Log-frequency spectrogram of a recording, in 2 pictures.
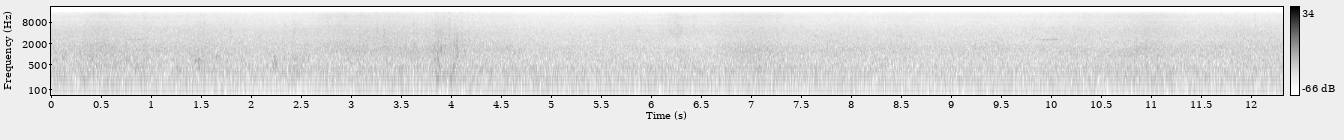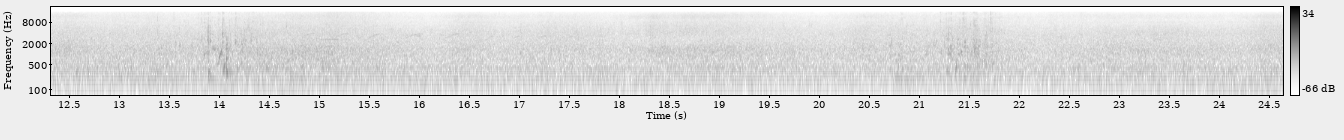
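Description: Waves wash and break steadily in shallow water close by.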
